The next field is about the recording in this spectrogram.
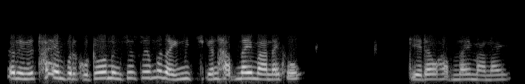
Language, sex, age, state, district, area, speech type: Bodo, female, 30-45, Assam, Chirang, rural, conversation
